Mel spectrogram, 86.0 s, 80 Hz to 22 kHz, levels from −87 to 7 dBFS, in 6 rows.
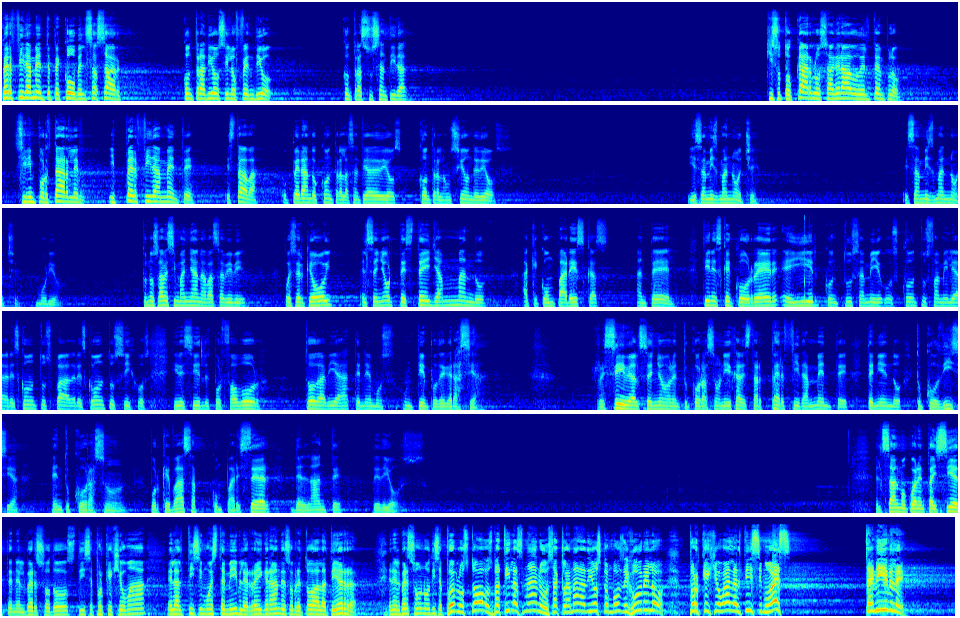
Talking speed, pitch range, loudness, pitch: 110 wpm, 125-190 Hz, -32 LUFS, 145 Hz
